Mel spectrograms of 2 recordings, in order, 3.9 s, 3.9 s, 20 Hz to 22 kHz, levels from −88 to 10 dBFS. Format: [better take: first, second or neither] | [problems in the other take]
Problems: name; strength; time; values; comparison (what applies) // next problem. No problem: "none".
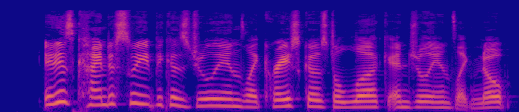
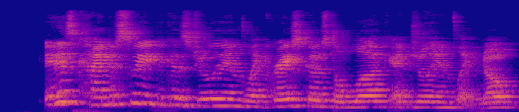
first | room echo; noticeable; dies away in 0.3 s // off-mic speech; far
